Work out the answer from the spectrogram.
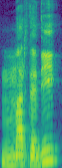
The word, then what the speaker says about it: martedì: And I don't know if you know it or not, but from Monday to Friday, the stress is on the last syllable of the word. So you can say like this: lunedì, martedì, mercoledì, giovedì, venerdi.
